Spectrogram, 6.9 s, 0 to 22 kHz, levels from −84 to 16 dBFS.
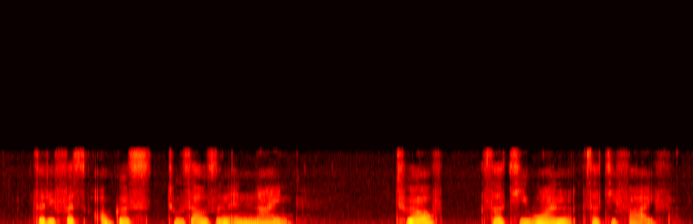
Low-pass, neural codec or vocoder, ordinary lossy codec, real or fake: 7.2 kHz; codec, 16 kHz, 16 kbps, FreqCodec, smaller model; none; fake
